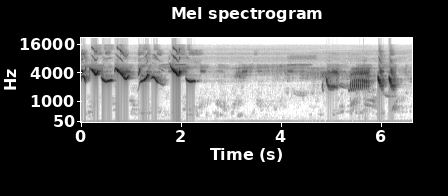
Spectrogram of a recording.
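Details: Orange-crowned oriole giving a series of curving whistled notes, then after a pause a harsher, buzzy, rasping phrase mixed with short whistles.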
